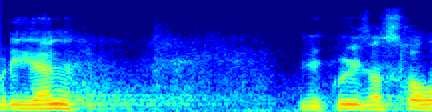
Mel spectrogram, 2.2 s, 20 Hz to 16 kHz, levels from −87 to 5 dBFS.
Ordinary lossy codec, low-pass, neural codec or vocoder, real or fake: Opus, 16 kbps; 14.4 kHz; codec, 44.1 kHz, 2.6 kbps, SNAC; fake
